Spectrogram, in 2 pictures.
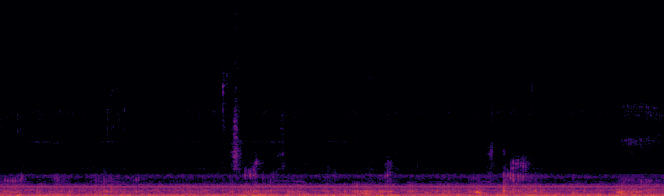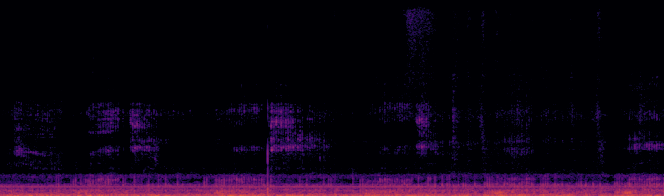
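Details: Tacy the cat purring, a quieter low rumble running through the whole passage, partly blurred by faint voices and light rustling sounds in the background.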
